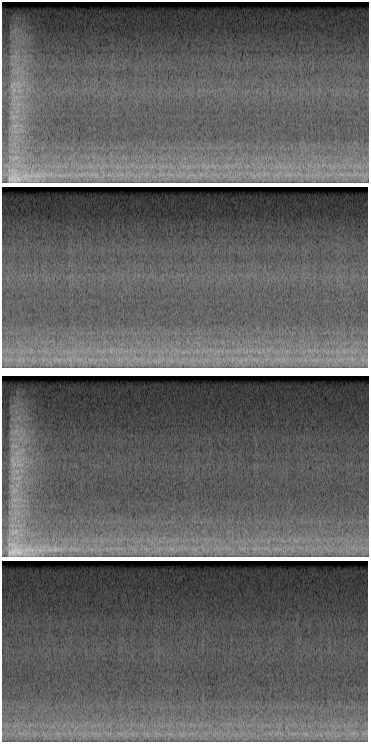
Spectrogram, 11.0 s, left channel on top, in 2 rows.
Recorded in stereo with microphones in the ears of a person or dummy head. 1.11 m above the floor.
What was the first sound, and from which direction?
A snare drum, 15° left (ahead or behind).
